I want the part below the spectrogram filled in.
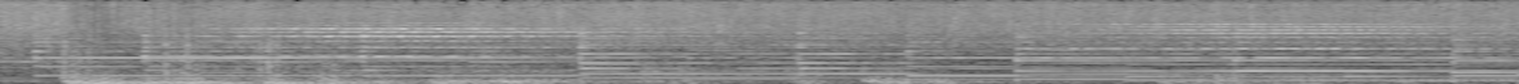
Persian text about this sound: داره بارون میگیره.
